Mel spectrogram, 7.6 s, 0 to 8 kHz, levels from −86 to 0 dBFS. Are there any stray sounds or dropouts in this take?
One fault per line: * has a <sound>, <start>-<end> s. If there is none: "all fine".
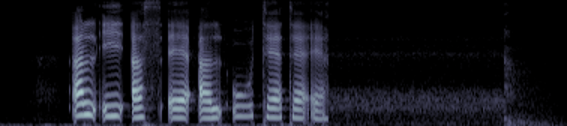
all fine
